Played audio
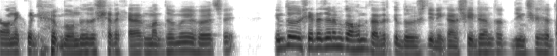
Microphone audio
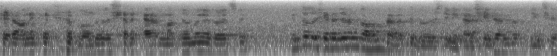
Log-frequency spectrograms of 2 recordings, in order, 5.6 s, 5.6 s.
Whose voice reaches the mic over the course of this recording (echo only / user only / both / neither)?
echo only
